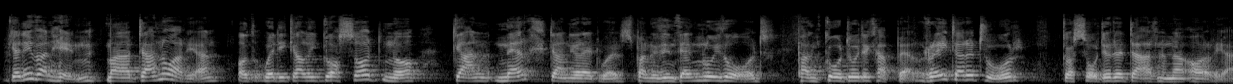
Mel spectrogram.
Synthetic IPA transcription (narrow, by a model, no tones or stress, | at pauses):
ɡ̥ɛnɪvanɦɪnmadarnɔaɾja̰n | oðwɛdiɡalˠiɡɔsɔdnɔ | ɡ̥anmɛrχd̥anjɛlˠɛdwɪrz̥pʰanuðɪnðɛŋmlˠʊɨðoːd | pʰanɡ̥odʊɨdəkʰapʰɛ̰lˠrejtʰaɾətʰuːr | ɡ̥ɔso̰dɪdəda̰rnənaʔɔa̰ɾja̰n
